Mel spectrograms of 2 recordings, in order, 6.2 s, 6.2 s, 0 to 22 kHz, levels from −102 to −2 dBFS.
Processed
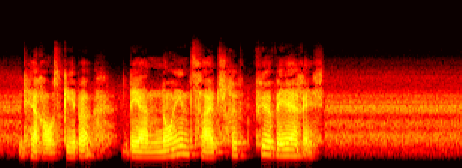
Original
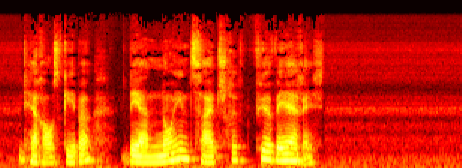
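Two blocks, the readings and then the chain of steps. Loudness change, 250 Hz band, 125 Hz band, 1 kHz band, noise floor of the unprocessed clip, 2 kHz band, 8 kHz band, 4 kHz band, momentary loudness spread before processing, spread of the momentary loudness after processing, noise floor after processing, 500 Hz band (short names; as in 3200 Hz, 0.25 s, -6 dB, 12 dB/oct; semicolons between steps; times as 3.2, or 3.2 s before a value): -5.0 dB, -17.5 dB, under -40 dB, +3.0 dB, -51 dBFS, +2.5 dB, under -25 dB, -3.5 dB, 13 LU, 15 LU, -46 dBFS, -5.0 dB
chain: mistuned SSB +95 Hz 410–2800 Hz; spectral compressor 2:1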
